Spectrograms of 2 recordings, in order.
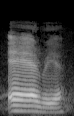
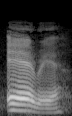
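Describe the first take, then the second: No difference in how they are said.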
